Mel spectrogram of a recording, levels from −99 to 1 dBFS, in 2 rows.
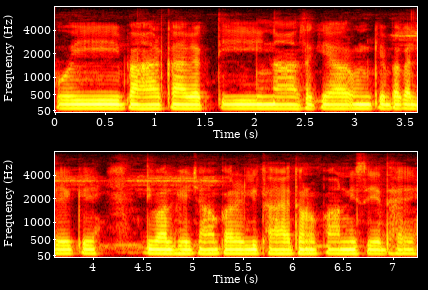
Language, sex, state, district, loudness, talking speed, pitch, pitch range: Hindi, male, Delhi, New Delhi, -17 LUFS, 175 wpm, 110 Hz, 110-115 Hz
